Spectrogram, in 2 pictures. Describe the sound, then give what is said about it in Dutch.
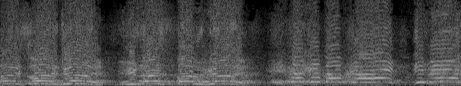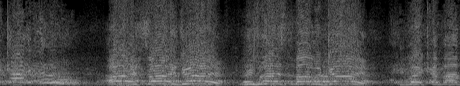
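A large crowd of football supporters chants a rhythmic, repetitive song in unison, loud and steady, with bursts of massed voices rising and falling across the stadium. “Een, een gek lied met een papegaai.”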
